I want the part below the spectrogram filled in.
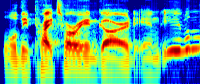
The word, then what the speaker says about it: Praetorian: Praetorian, yeah.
